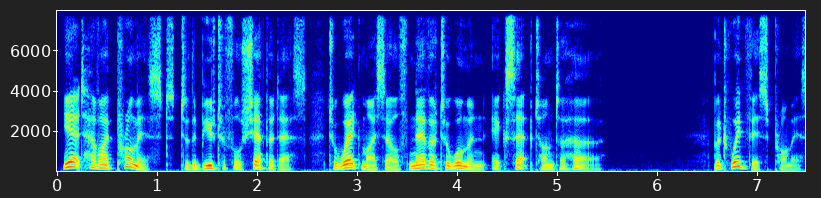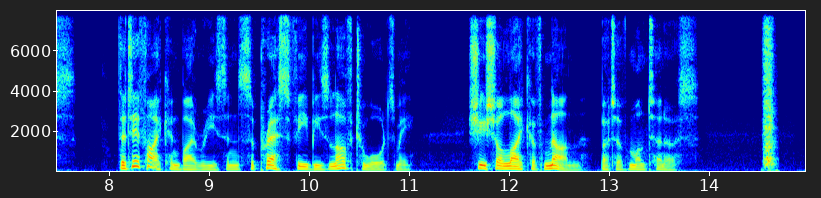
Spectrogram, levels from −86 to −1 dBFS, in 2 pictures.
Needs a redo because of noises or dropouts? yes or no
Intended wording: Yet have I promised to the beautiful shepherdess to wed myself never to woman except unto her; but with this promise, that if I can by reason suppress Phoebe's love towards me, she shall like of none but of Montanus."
yes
